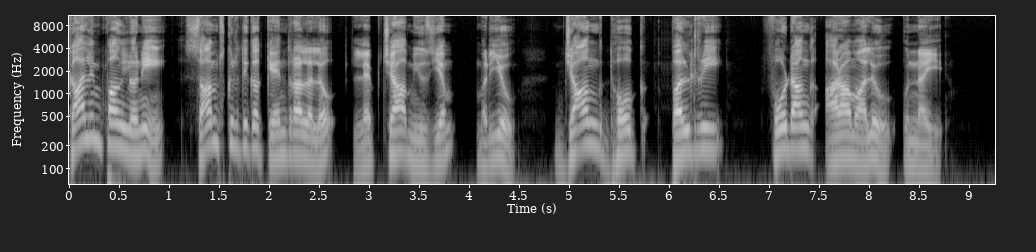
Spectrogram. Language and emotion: Telugu, neutral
